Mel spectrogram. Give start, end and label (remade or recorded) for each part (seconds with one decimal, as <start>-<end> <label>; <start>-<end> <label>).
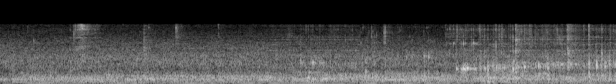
0.0-2.7 recorded; 2.7-3.6 remade; 3.6-4.5 recorded; 4.5-6.2 remade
